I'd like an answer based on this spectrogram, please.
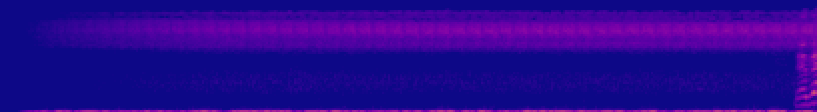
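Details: An annual cicada gives its summer mating call from the treetops, a steady, high, shimmering buzz that drones on without a break.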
